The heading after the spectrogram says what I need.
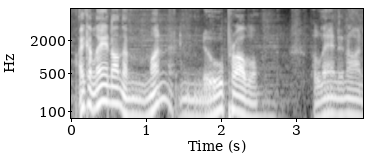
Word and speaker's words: Mun: Does it rhyme with soon or with sun? I think it rhymes with sun because it's mun.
